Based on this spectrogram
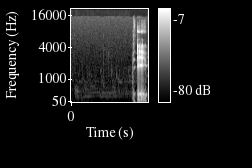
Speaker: Sorry by the way if you can hear my stomach growling. I'm very hungry.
